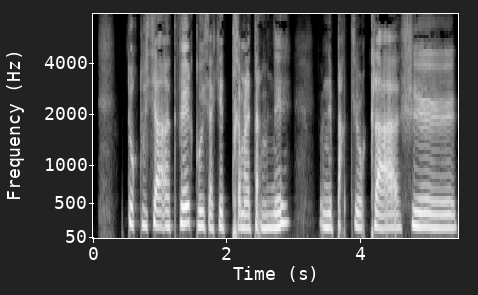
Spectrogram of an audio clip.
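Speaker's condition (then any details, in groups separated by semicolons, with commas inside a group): Profound congenital deafness; accent from deafness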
